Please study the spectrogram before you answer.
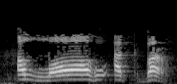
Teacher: اس میں کاف جو ہے نا یہ وہ عام کاف ہے، یہ کینچی والی کاف نہیں بلکہ کش والی ہے. اس کو باریک پڑھنا ہے جو عموماً ہم پڑھتے ہیں.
